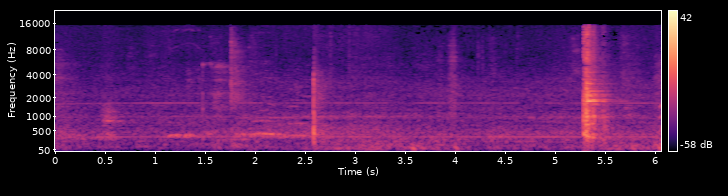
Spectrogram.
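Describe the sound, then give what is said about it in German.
A pot of simmering noodles set down on a large hotplate in a kitchen, with a light clink partway through and a louder metallic clunk near the end over quiet background noise. “Unsere Nudeln köcheln da dahin. Wir werden die da auf die große Kochplatte stellen.”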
